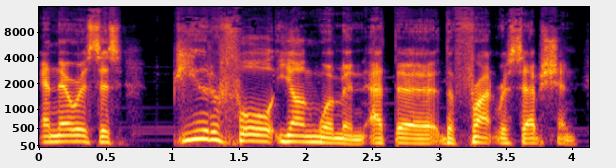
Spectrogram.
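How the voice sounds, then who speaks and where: A man and voice actor telling a strange work story in casual chat, animated and acting out the voices he quotes. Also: mid-range voice, moderate pace, no room sound, soft background music.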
